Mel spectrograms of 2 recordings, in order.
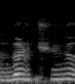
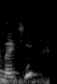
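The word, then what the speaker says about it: Mölkky: Alors oui, je sais, c'est censé se prononcer un Molku ou quelque chose comme ça, mais bon, je ne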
